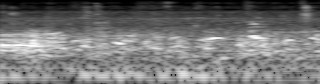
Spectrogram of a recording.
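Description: Chickens cluck softly around their feed, a scatter of short quiet clucks over low background noise.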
